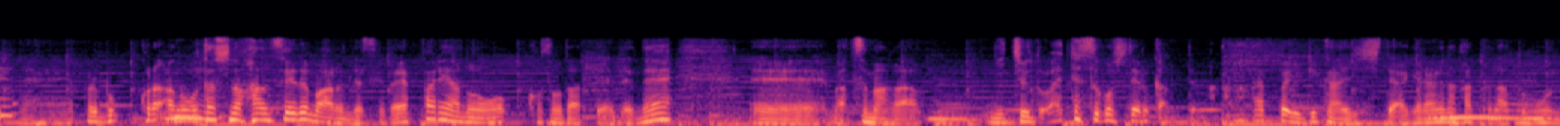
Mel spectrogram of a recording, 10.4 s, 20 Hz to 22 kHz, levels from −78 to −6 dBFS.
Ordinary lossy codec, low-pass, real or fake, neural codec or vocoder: none; 7.2 kHz; real; none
